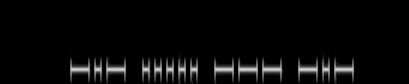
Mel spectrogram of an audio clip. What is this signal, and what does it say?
Morse code, heard as a keyed tone, about 20 wpm, 700 Hz. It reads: K5OK
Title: USA Call Signs - 4 Characters - Repeated 2x - 20wpm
